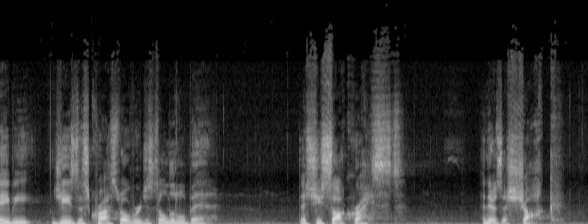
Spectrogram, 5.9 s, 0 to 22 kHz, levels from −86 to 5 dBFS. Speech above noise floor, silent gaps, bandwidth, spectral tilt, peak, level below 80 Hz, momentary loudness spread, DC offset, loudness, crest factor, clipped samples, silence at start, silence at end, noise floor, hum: 26 dB; none; 18 kHz; -4.5 dB/octave; 0 dBFS; -44 dBFS; 11 LU; under 0.1%; -19 LUFS; 20 dB; under 0.1%; 0 s; 0.25 s; -44 dBFS; none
